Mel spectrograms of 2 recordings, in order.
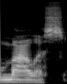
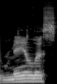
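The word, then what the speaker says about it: Malleus: hunt down demons is the Ordo malice or order malis depending on how you choose pronounce it and these are the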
